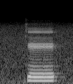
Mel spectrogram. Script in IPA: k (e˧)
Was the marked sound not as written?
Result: no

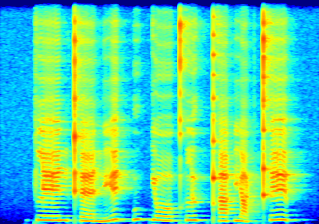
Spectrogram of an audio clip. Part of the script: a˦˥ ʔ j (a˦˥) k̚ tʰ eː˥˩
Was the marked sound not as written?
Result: yes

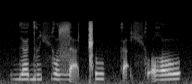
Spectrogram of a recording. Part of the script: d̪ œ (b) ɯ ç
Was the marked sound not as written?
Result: yes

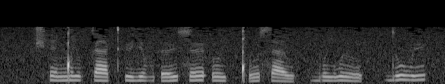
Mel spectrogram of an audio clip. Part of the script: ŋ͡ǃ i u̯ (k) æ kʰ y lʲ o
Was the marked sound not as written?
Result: no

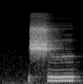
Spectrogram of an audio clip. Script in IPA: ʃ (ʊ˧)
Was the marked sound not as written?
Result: yes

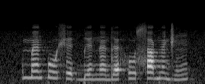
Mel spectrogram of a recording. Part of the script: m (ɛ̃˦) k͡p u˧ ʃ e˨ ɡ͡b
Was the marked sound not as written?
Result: no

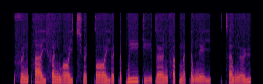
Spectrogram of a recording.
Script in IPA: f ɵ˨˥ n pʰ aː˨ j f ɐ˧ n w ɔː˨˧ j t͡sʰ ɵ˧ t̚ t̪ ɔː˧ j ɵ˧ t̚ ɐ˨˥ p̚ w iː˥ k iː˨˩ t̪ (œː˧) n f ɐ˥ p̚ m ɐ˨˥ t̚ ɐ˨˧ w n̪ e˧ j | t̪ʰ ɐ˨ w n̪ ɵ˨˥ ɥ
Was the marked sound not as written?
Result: no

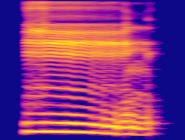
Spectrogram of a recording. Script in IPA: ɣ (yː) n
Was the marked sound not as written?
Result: yes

